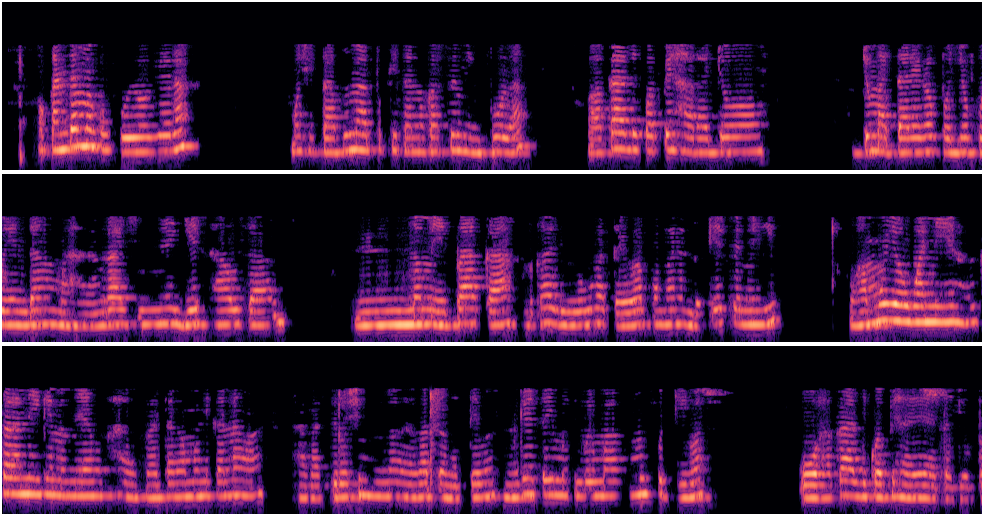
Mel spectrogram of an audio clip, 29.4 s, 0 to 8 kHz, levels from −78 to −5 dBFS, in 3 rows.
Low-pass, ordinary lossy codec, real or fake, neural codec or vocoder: 7.2 kHz; AAC, 16 kbps; real; none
